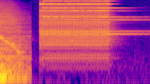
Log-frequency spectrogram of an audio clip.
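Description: A telephone ringing with an old-style bell ring: one ring of about a second, which then dies away. Background music cuts off just before it.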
